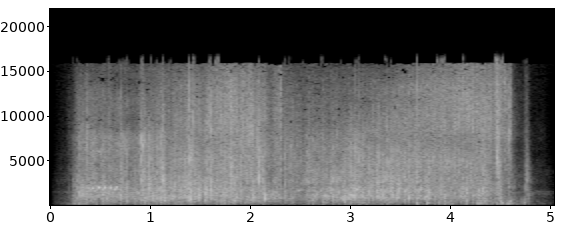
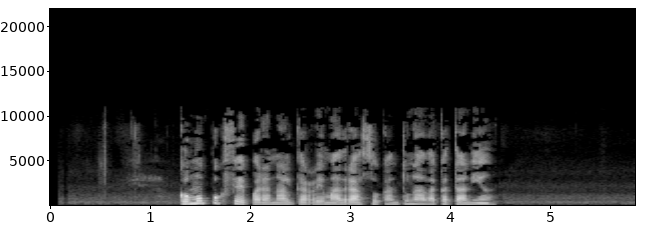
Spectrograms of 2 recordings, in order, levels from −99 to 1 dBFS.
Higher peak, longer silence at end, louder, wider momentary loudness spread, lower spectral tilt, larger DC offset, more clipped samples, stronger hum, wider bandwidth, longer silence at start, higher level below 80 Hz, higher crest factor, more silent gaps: about the same, 0 dBFS vs -2 dBFS; second, 0.25 s vs 1.4 s; about the same, -21 LUFS vs -23 LUFS; second, 7 LU vs 10 LU; second, 1 dB/octave vs -5 dB/octave; neither; neither; neither; first, 17 kHz vs 11 kHz; second, 0.2 s vs 1.3 s; about the same, -76 dBFS vs -76 dBFS; about the same, 24 dB vs 22 dB; neither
